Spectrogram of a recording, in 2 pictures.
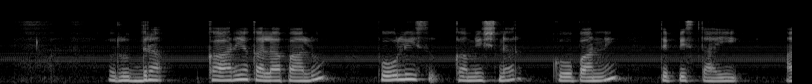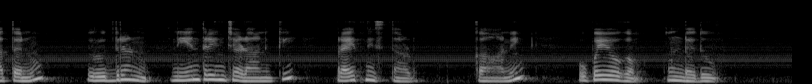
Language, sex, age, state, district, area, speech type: Telugu, female, 30-45, Telangana, Peddapalli, urban, read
